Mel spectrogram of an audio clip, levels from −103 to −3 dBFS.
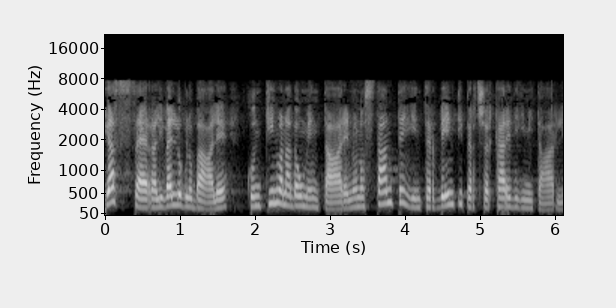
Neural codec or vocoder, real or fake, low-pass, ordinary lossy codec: none; real; none; none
